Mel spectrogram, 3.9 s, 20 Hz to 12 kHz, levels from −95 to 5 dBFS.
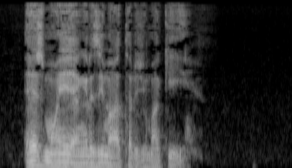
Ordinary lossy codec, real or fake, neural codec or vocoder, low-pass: MP3, 48 kbps; real; none; 10.8 kHz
